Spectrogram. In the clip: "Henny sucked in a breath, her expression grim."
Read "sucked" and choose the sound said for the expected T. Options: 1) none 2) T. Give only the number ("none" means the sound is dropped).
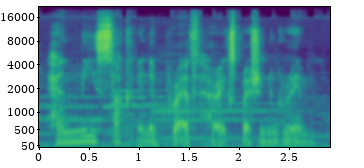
1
